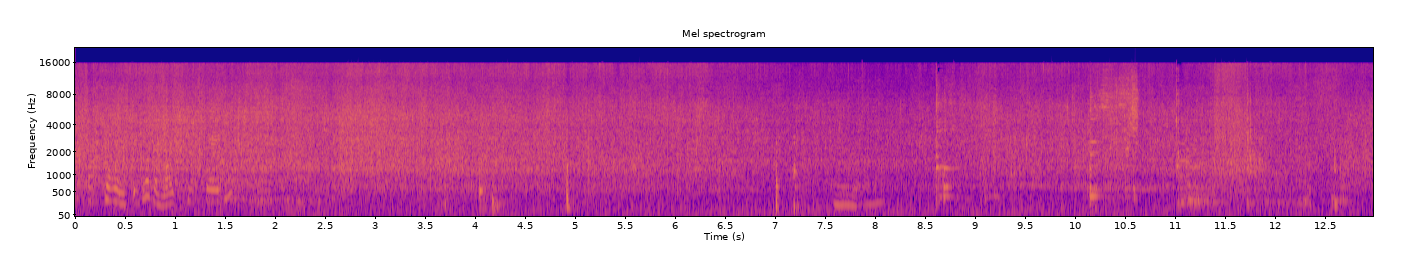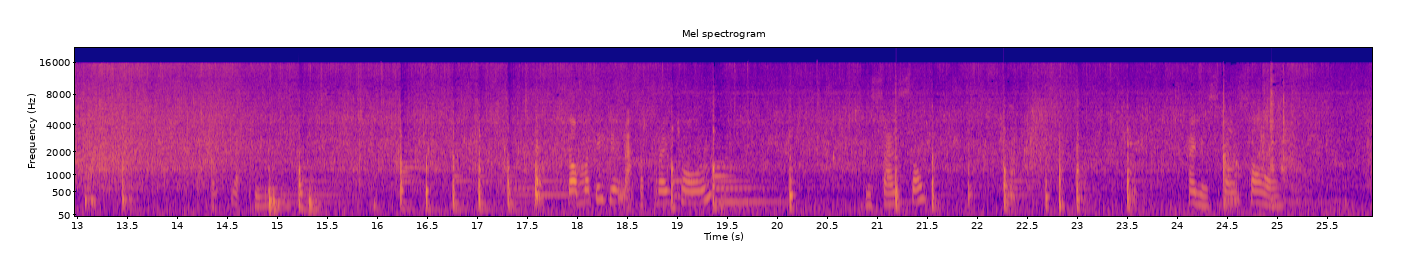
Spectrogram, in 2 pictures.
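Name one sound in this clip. Sauce sizzles and bubbles in a hot pan.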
